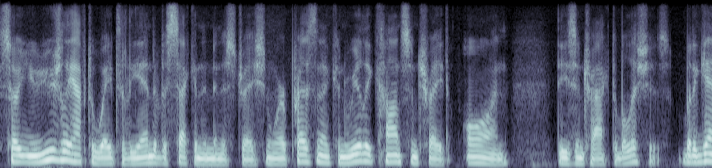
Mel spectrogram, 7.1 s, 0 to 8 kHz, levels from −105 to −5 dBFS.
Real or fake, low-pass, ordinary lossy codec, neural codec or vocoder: real; 7.2 kHz; Opus, 64 kbps; none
